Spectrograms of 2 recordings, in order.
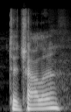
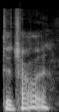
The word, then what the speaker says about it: T'Challa: I like how they did the death, of T'Challa. T'Challa, is that how you say it? T'Challa?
